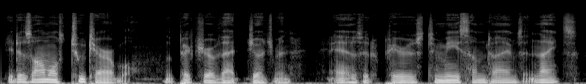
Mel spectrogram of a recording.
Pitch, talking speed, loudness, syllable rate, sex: 90 Hz, 185 wpm, -18 LUFS, 5.6 syllables/s, male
